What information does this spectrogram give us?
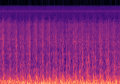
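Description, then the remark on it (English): A loud, steady helicopter rotor thumping, with rapid rhythmic chopping over a heavy low-frequency engine rumble and no voices. “I said, gentlemen, load up this helicopter.”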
